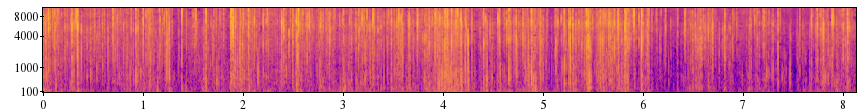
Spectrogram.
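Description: A thin sheet of clear plastic film lies over an ear-shaped microphone and is rubbed with fingertips and nails, then lifted and crumpled with both hands. It makes a dense, continuous run of crisp crackles and crinkles with a low rumble underneath. The crackling peaks in a louder burst around the middle.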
